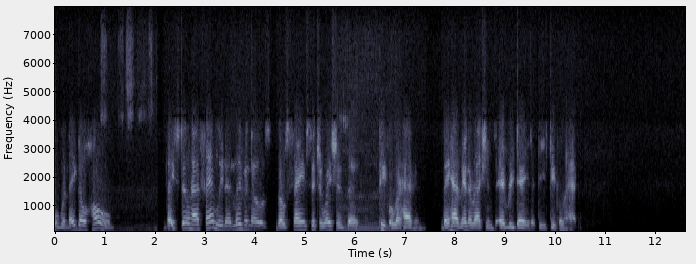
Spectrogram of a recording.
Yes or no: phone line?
yes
